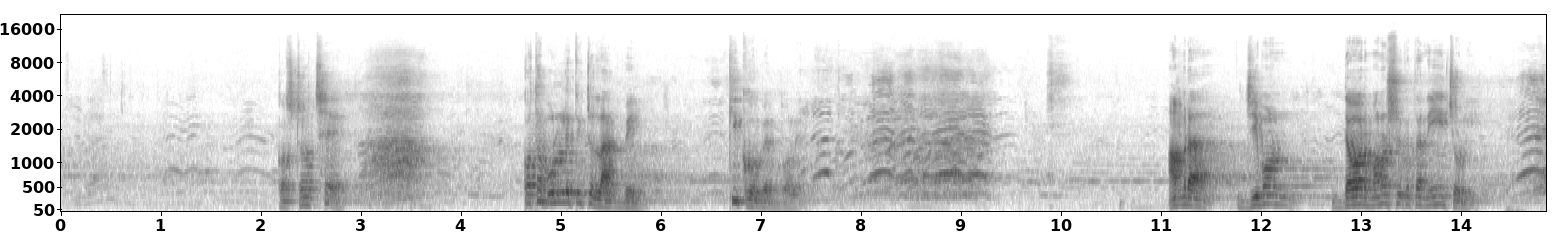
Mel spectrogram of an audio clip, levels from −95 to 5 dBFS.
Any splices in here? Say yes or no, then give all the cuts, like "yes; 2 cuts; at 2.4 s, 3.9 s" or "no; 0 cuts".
yes; 1 cut; at 9.4 s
